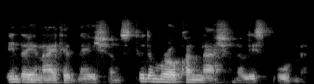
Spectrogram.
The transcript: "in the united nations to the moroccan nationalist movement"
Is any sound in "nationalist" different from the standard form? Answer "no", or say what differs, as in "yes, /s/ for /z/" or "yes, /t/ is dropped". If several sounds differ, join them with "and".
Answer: no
